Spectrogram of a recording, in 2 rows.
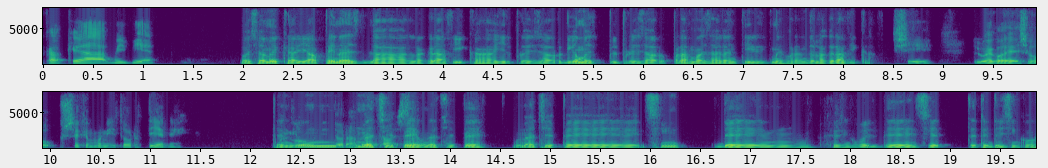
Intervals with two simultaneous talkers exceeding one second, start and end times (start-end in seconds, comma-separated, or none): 12.2-13.8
